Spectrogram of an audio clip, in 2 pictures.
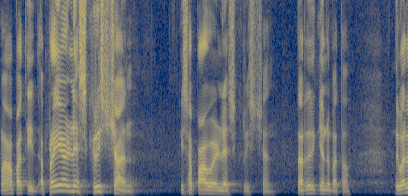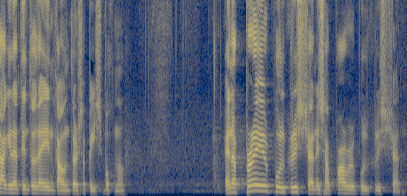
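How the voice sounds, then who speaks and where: A middle-aged Filipino man preaching a sermon, telling stories in lively mixed Tagalog and English and checking in with the congregation with "no?". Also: medium pitch, moderate pace, smooth. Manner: animated storytelling, Taglish with frequent "no?" tags. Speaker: pastor.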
